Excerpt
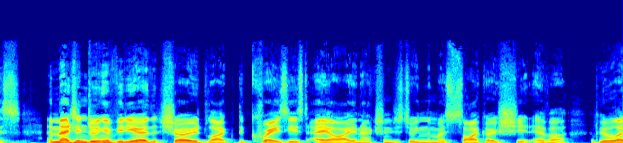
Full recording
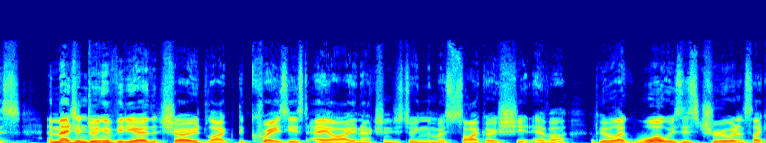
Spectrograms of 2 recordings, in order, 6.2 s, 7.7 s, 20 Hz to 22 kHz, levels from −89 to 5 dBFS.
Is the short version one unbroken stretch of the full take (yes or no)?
yes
